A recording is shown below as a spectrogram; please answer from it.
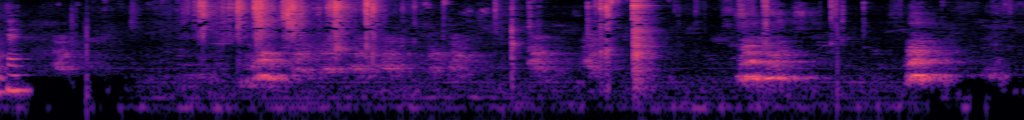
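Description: Crisp fried puri shells crackling and snapping as fingers break them open and stuff them with potato filling. Three short pitched calls come in between, the loudest near the end.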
